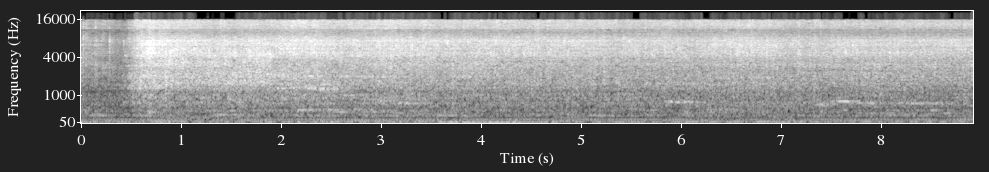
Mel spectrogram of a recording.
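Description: Chicken frying in a pan, a loud, steady sizzle and hiss of hot oil that starts abruptly and continues without a break.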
